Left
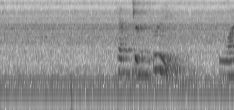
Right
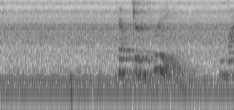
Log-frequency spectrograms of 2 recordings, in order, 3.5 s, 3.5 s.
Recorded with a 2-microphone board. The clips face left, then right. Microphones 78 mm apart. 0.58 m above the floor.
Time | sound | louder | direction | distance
1.8 | a woman speaking | left 2 dB | 40° left (ahead or behind) | 1.3 m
